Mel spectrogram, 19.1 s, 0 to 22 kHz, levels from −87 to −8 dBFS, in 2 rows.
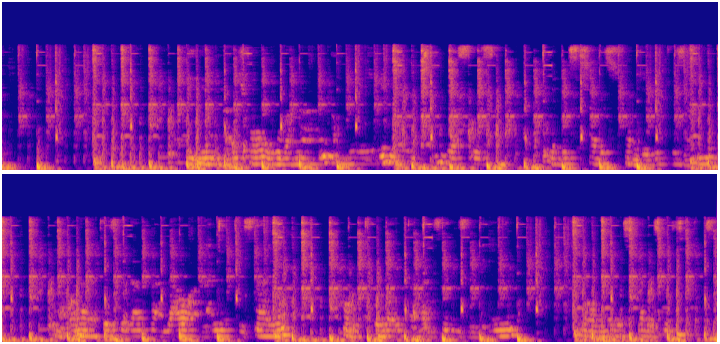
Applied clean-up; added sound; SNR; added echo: classical method WPE with log-MMSE.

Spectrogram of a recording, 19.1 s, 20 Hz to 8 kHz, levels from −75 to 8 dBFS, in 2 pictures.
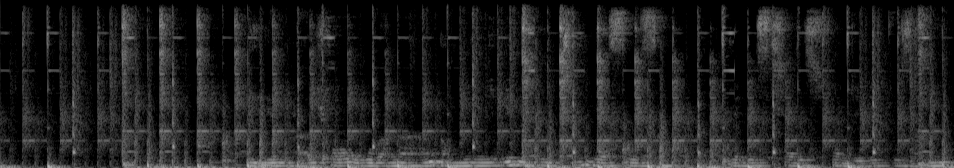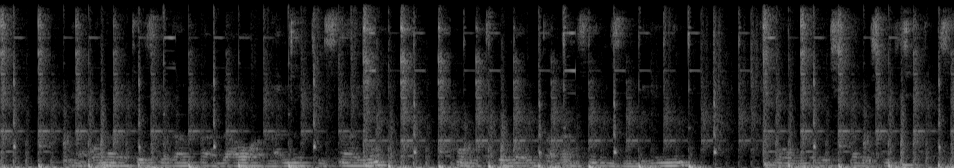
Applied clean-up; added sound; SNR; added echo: none; Percussion; -3 dB; reverberation time 0.6 s.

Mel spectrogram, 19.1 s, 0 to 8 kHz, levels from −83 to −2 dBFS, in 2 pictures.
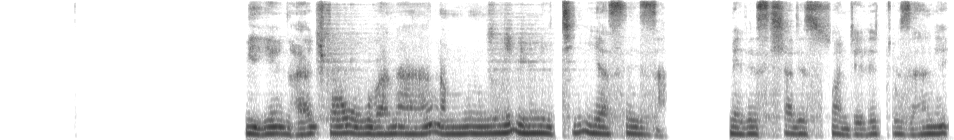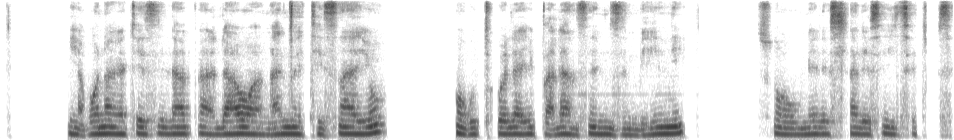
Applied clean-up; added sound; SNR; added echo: none; none; none; none.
